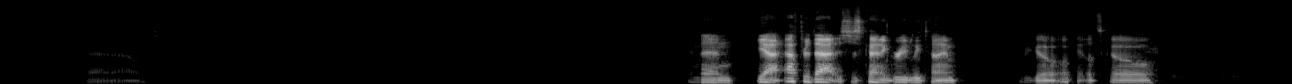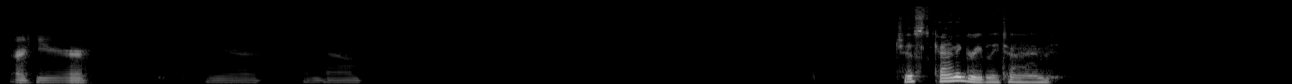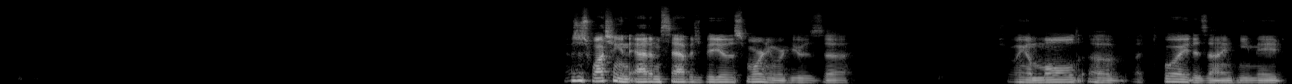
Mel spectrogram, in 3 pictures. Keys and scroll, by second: 2.8 space, 10.0-11.1 typing, 24.2 p, 26.1-26.5 typing, 28.3 typing.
